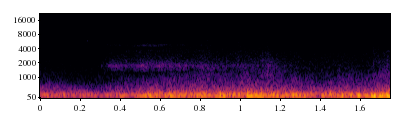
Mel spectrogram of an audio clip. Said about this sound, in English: It's about 4:30 in the morning here these days. Bit windy, as you might be able to hear through the microphone. Very fresh.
